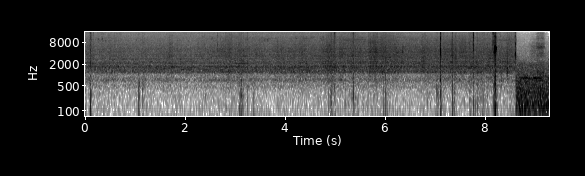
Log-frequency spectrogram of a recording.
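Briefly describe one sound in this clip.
A hand tool clicks and taps against metal.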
